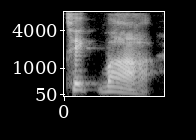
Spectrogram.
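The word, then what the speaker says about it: tikvah: Hope in the Israeli language is pronounced tikba.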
